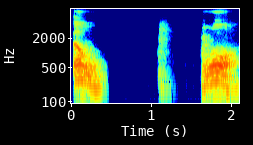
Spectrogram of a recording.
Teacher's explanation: Bagaimana cara membaca ro tebal, ya? Cara membaca ro tebal adalah biasa tapi ketika ro-nya tebal, pangkal lidahnya dinaikkan.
